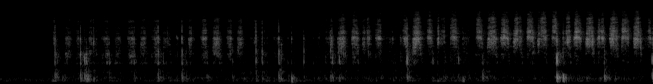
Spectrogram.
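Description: Fingertips rub back and forth across a flat, black-coated scratch art card, wearing the black coating off the background. After a brief quiet start, a rapid, fairly uneven series of dry, bright rasping strokes begins, almost entirely high-pitched with little low end, and grows louder in the second half.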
